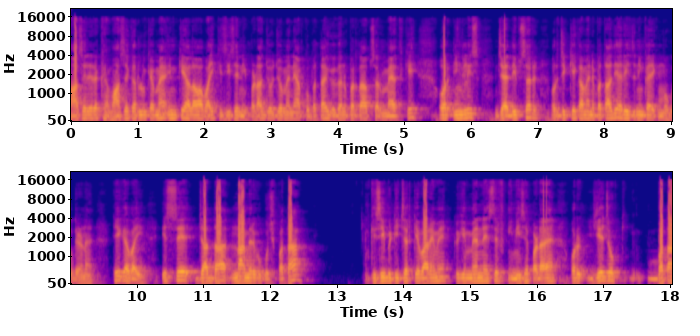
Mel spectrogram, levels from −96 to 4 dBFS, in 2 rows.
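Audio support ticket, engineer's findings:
Integer overflow at 0.06, 5.60, 6.51, 11.01–11.61, 12.28–12.33, 14.31–14.35, 16.10–16.15, 17.85–18.04 s. Harsh cracks on loud peaks, worst at about 3 dB overdrive. Probable fixed-point gain/sum stage wrapping to opposite sign, not saturating.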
